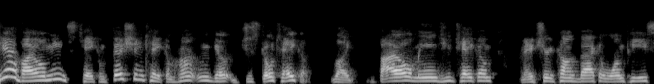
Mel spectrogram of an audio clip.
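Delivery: light, airy tone.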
